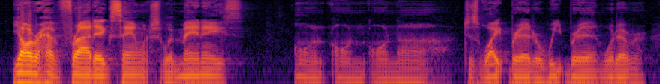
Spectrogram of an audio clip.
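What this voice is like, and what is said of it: Smooth Southern country accent. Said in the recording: “I'm going to tell y'all some country ass shit right now... with my accent, the way that I talk, I sound like smooth country butter”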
